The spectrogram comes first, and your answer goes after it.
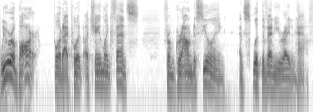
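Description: A man with an American accent speaks in a normal speaking voice at a medium pitch and a moderate pace. His pitch varies in an ordinary way against a quiet background. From Pennsylvania, Scranton. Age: 30s. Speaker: podcast host. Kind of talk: casual interview chat.

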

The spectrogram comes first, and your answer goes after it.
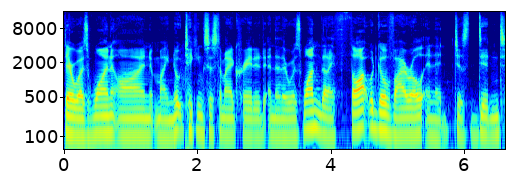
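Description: Over a silent background in a very clean recording, a man with a plain, everyday voice speaks with hardly any pauses, fairly low pitch, and fairly even intonation. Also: moderate pace. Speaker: YouTube creator and entrepreneur. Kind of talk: interview conversation. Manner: casual, with many fillers.

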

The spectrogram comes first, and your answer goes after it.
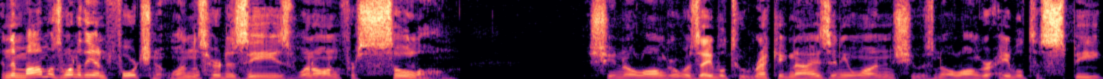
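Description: A plain, everyday voice with an American accent. It moves at a fairly quick pace with lively intonation. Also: man, fairly high pitch for a man. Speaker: pastor. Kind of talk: sermon. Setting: church.

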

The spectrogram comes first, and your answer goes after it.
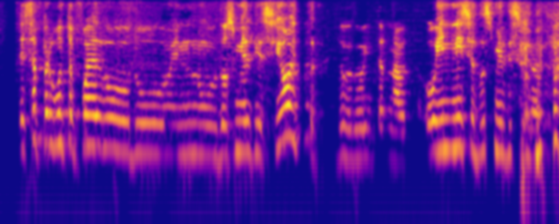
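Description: A woman with a Peruvian accent speaks at a high pitch and a fairly slow pace, with ordinary pitch variation and hardly any pauses. Background noise is noticeable. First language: Spanish (speaking Portuguese). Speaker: cloud security specialist. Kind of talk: podcast interview.

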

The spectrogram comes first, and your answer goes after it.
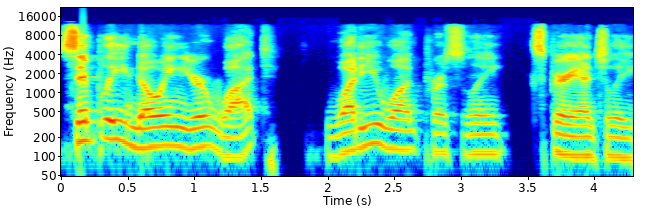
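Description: Lively intonation marks a man's normal speaking voice at a moderate pace over a quiet background. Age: 50s. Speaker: business executive and author. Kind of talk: interview.

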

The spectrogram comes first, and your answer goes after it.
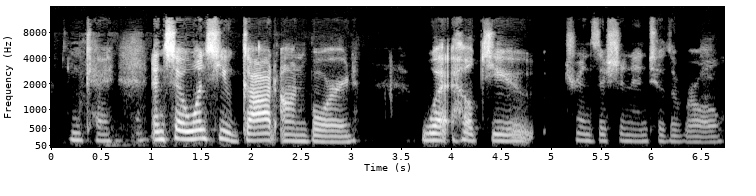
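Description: A woman's fairly low voice in a Californian accent, fairly slow, with ordinary pitch variation and big swings in loudness. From Los Angeles. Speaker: podcast host, digital content marketer. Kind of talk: interview.

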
